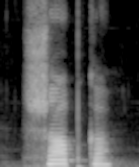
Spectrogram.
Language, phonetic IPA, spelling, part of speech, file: Ukrainian, [ˈʃapkɐ], шапка, noun, Uk-шапка.ogg
- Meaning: a winter cap, beanie, or casual hat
